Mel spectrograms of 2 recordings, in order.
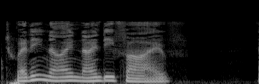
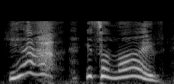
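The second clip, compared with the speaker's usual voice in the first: very high, loud shriek of terror; panicked scream; 5 dB louder than usual. A narrator's reading. Man finding the doll is alive, panicked scream. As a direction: scream it way up high in comic horror. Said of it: "The man screamed".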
